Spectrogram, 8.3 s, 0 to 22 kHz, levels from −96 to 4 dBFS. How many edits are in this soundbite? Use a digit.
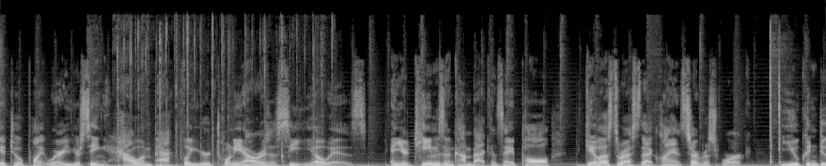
0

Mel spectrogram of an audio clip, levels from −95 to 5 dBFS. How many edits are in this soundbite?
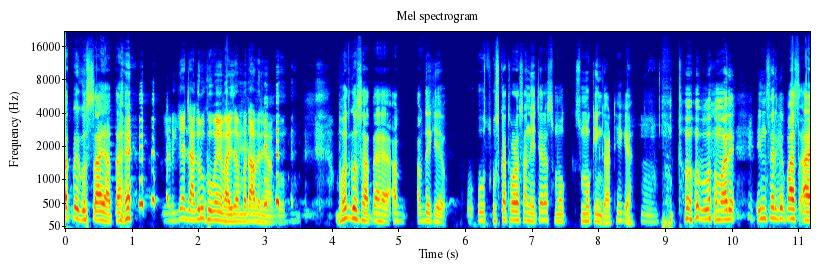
0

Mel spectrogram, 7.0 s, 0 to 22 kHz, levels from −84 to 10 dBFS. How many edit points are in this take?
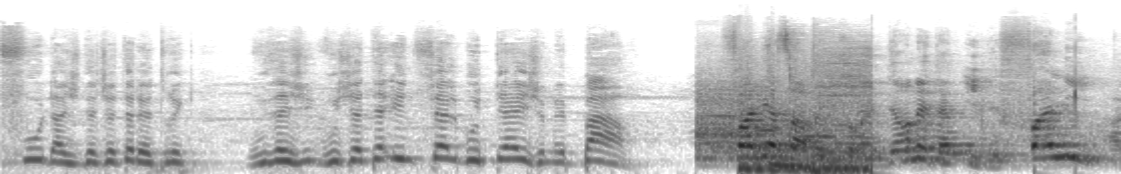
1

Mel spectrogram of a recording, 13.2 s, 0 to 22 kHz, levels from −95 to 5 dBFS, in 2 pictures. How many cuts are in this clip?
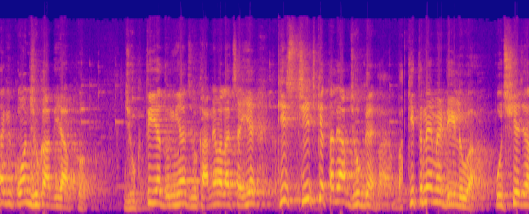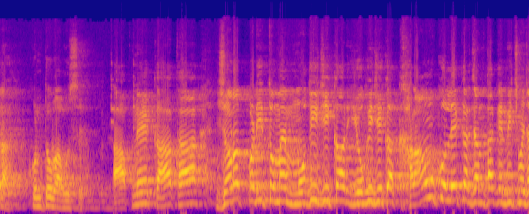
3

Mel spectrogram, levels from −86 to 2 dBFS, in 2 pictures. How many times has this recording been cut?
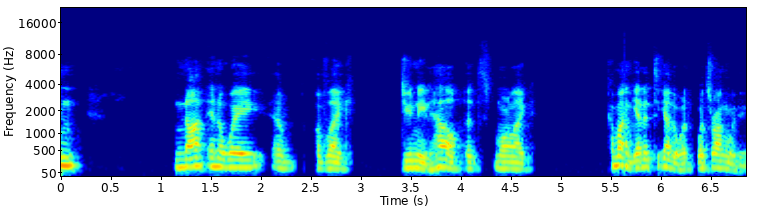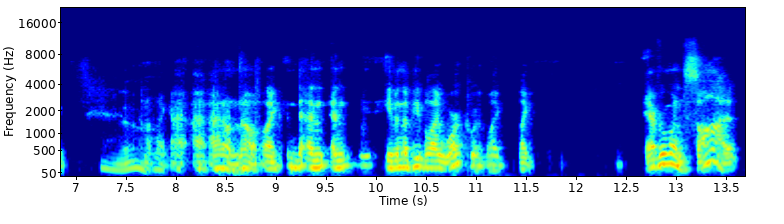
0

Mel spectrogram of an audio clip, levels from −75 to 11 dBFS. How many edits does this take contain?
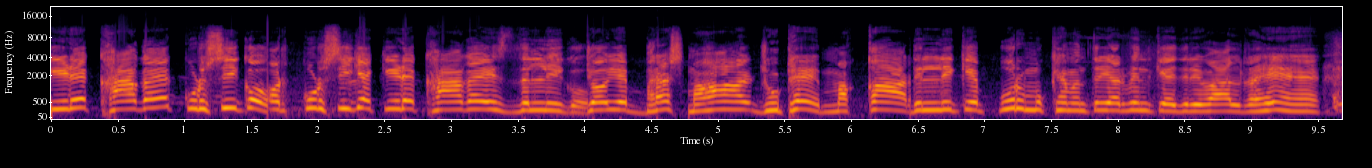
4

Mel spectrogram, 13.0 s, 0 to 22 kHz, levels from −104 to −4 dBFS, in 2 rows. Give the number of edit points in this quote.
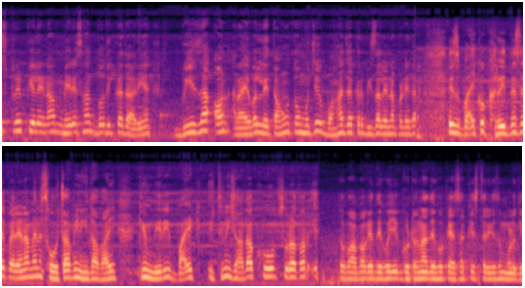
3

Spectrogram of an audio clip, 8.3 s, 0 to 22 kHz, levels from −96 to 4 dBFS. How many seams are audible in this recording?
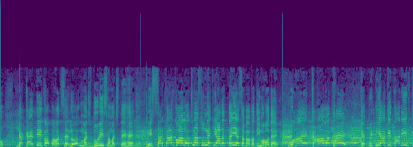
2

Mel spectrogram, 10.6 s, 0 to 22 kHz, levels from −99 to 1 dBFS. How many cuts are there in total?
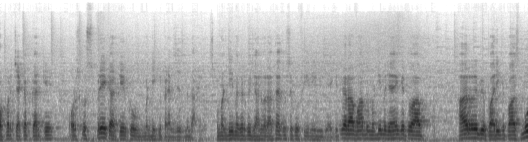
2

